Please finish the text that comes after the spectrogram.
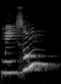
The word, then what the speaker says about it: maison: Alors, qu'est-ce qu'il y a dans la maison de Didier? Dans la petite maison. Non, on ne dit pas maison. Alors, pourquoi ici S se prononce comme Z? Parce que deux voyelles.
